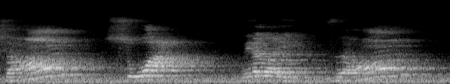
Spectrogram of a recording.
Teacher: pierde el sonido de K y se convierte en S. François, míralo ahí, François, Era la A, la S y la UA. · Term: cedille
